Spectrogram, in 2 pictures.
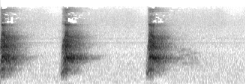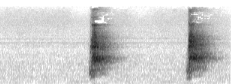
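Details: Small dog giving five loud, sharp barks, three in quick succession, then a pause of almost three seconds before two more, in an otherwise quiet setting.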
